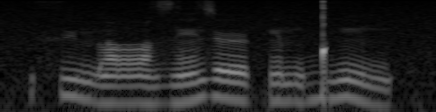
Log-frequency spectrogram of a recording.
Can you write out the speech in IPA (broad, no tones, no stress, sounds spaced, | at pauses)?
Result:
f y m l ɑ̃ː z ẽ z øː k ẽ m ɡ͡ǃ ĩ m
